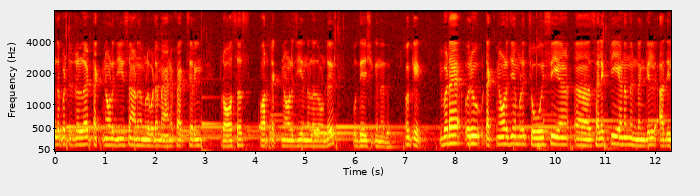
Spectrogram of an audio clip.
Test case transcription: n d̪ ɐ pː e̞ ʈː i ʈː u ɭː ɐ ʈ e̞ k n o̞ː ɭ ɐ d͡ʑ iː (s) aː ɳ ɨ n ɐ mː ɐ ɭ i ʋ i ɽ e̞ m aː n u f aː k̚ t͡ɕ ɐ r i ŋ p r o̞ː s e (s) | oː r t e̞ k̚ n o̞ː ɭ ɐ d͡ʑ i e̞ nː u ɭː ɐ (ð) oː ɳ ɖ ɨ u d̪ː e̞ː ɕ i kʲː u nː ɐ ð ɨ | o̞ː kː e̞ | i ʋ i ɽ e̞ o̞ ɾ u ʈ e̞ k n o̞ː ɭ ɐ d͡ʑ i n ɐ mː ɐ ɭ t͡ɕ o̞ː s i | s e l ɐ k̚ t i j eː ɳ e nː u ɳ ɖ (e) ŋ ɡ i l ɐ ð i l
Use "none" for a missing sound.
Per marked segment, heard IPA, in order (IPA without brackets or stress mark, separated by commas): s, s, ð, e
